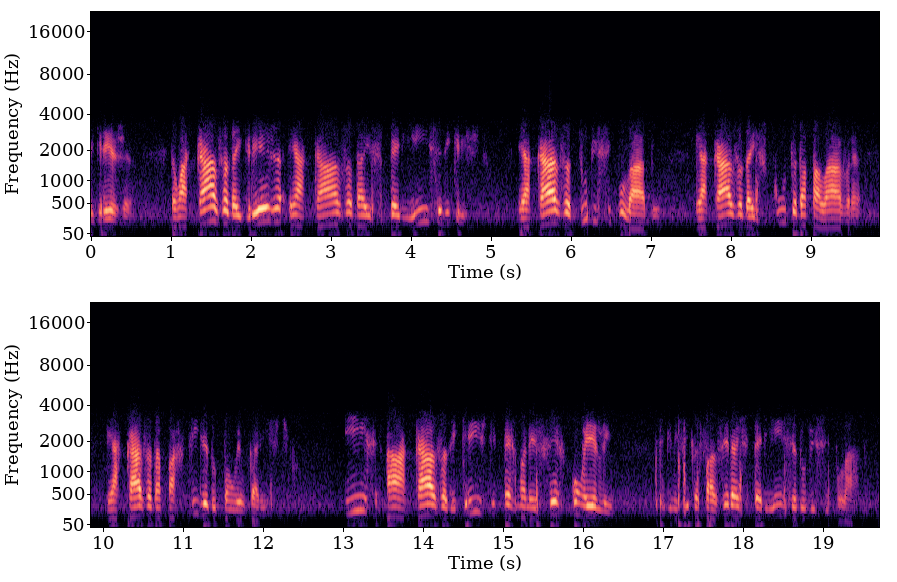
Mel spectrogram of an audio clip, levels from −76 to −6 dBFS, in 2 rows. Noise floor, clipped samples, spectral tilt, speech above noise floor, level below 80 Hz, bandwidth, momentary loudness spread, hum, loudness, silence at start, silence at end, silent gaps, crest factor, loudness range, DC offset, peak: -54 dBFS; under 0.1%; -6 dB/octave; 32 dB; -64 dBFS; 7.6 kHz; 20 LU; none; -21 LUFS; 0 s; 0.25 s; none; 22 dB; 6 LU; under 0.1%; 0 dBFS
